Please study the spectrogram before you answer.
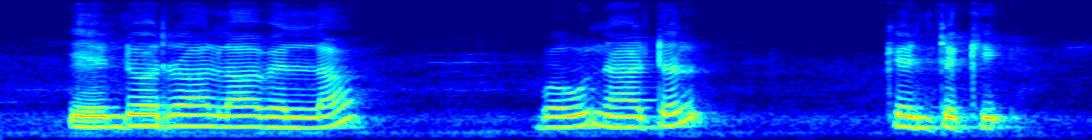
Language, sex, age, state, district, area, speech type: Telugu, female, 45-60, Andhra Pradesh, Krishna, rural, spontaneous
